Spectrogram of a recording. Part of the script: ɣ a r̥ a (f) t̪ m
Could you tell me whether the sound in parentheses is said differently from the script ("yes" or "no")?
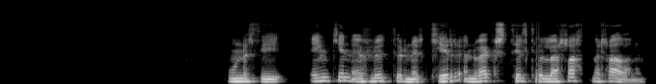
yes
